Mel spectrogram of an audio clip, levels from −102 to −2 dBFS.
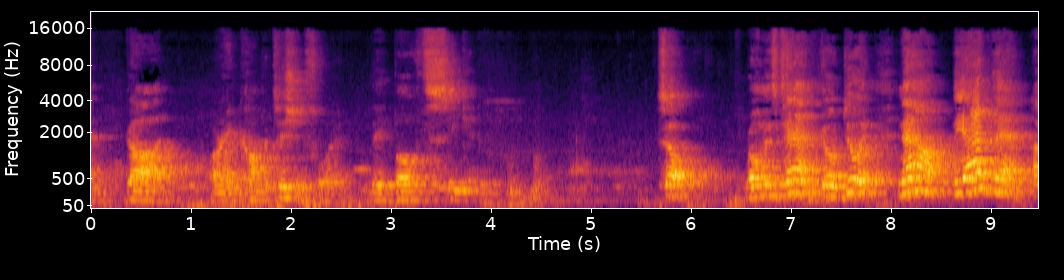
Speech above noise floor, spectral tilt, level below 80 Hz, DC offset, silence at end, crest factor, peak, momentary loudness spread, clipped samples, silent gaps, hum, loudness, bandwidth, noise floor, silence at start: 31 dB; -4.5 dB/octave; -50 dBFS; under 0.1%; 0 s; 20 dB; -4 dBFS; 20 LU; under 0.1%; none; none; -23 LUFS; 15.5 kHz; -54 dBFS; 0 s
